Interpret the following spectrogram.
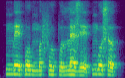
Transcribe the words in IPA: ŋ͡m e ɓ o ŋ͡m ə f ʊ p ʊ lː ɛ z e | ŋ͡m ʊ s ə

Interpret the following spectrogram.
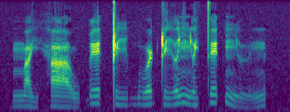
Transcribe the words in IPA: m a˨˩ j h aː˨˩ w ɓ e˦˥ t̚ ʈ i˧ ɓ u˧˥ ə̯ ʈ i˧˥ ə̯ ɲ ə˧ j t̪ e˦˥ t̚ ɲ ɨ˨˩˦ n

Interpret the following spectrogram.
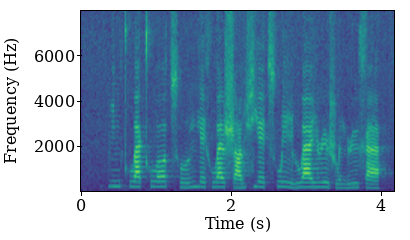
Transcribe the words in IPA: p i˥ n kʰ w ä˥ kʰ w ɔ˥ t͡sʰ o˧˥ ʊ̯ n̪ j ɛ˥˩ x w ä˥ ʂ ɑ˧˥ ʊ̯ ɕ j ɛ˥˧ t͡sʰ w e˥˩ ɪ̯ l w a˥ ɪ̯ ɻ ɻ̩˥˩ ʂ w ə˩ n ɻ ɻ̩˥ x ä˨

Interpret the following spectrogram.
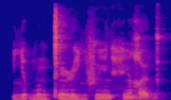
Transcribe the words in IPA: ʎ ə b ũ ɡ tʼ ĩ ɭ i ʎ f ĩ l h ĩ ʁ ə ɡ

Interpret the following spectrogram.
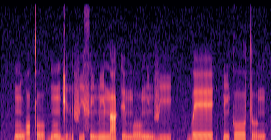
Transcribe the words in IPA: ũ˨ w ɔ˦ kʼ oː˨ ɡ͡b ũ˦ ɡ i˨ r f i˦ s ĩ˨ m ĩ˦ n a˨ k ɪ˨ m oː˨˦ ŋ ĩ˨ m v i˦ | ɡʷ eː˦ | p ĩ˨ k oː˦ t ʊ˨ ŋ

